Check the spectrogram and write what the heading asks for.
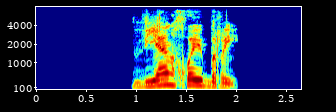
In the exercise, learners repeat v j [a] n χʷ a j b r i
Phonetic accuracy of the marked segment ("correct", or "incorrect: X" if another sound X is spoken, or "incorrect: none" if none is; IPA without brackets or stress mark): correct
